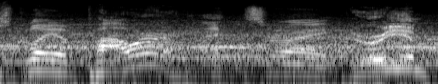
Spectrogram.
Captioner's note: audience jeers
